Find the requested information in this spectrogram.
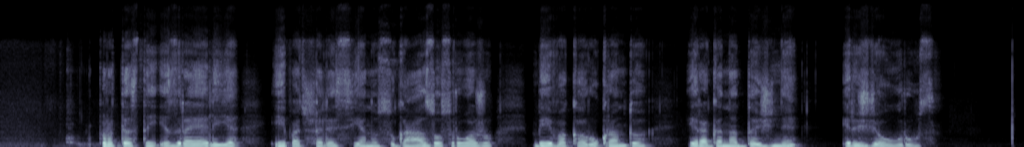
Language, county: Lithuanian, Vilnius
